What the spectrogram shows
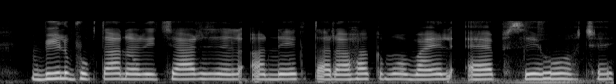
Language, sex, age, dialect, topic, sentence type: Maithili, female, 18-24, Eastern / Thethi, banking, statement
